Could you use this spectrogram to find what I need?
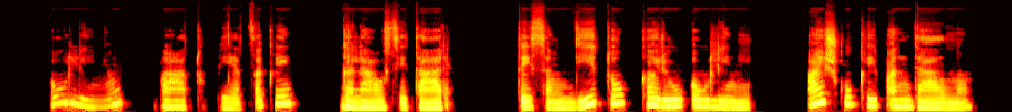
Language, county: Lithuanian, Vilnius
